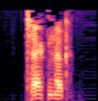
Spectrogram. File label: "technic", English; adjectives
